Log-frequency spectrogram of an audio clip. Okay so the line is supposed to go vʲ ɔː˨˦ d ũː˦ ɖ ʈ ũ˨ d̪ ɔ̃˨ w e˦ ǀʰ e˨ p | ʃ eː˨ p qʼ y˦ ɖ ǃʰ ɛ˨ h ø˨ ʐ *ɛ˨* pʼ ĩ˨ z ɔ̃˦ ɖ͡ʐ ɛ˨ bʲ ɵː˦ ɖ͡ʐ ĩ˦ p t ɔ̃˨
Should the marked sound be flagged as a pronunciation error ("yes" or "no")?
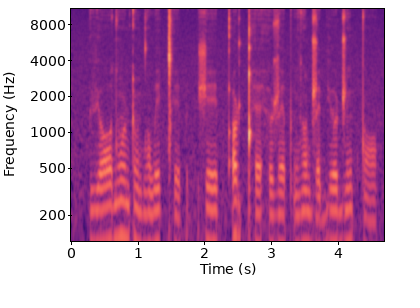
no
